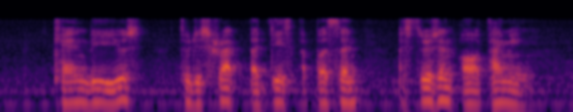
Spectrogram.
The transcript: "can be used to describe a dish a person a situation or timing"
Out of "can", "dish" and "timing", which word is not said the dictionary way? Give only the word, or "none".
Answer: dish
